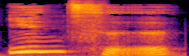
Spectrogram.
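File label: "yin1ci3", Mandarin Chinese; 因此; これによって、それゆえ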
